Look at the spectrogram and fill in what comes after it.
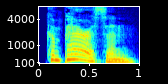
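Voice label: "comparison", American English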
